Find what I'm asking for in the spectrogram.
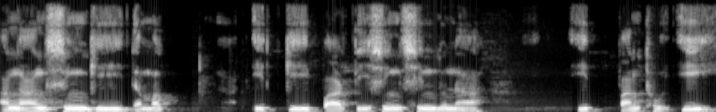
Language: Manipuri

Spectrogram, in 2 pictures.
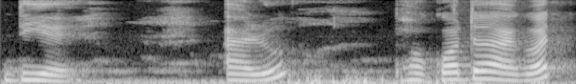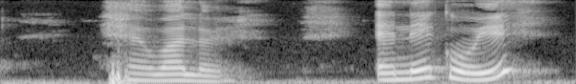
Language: Assamese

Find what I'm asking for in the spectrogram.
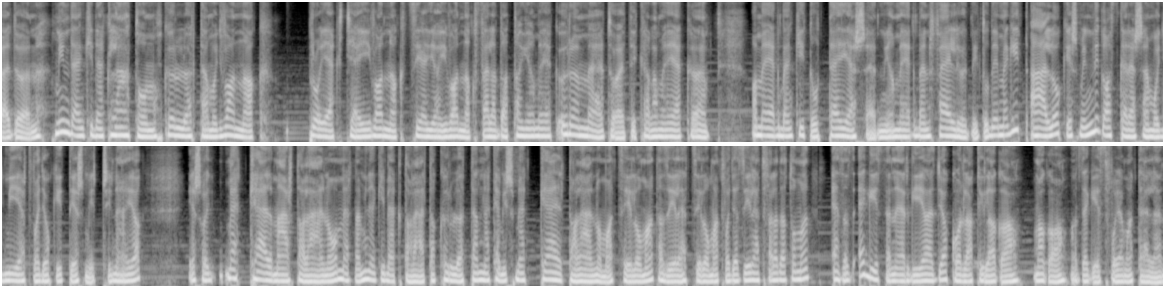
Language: Hungarian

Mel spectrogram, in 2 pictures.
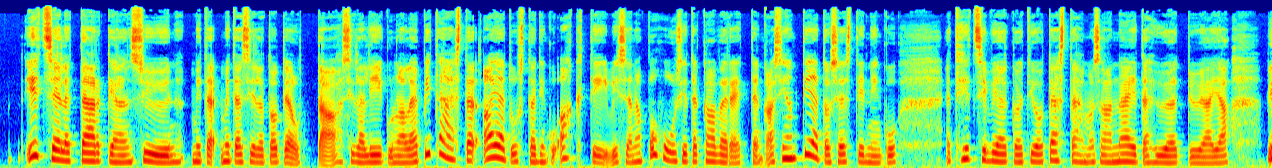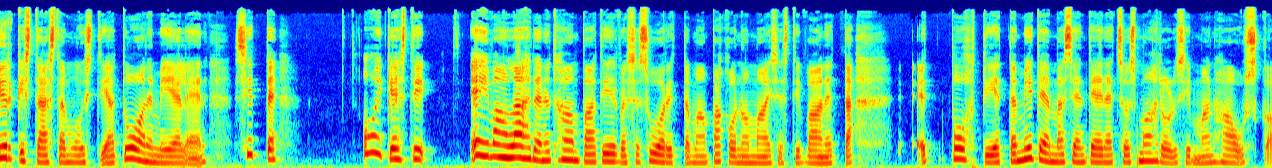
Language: Finnish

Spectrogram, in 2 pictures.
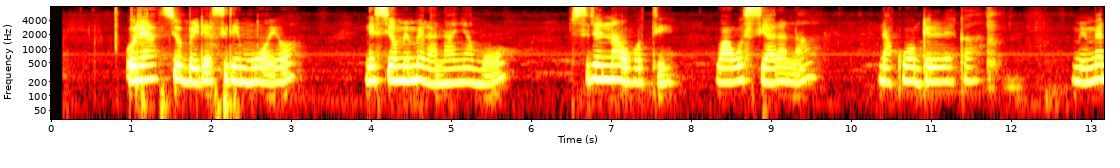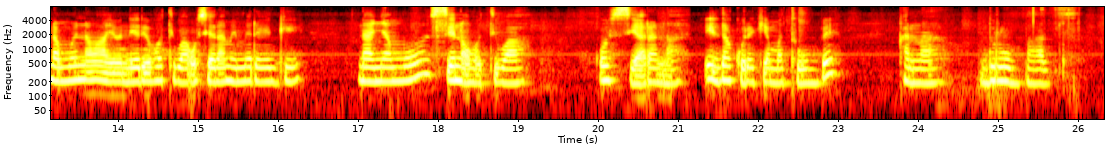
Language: Kikuyu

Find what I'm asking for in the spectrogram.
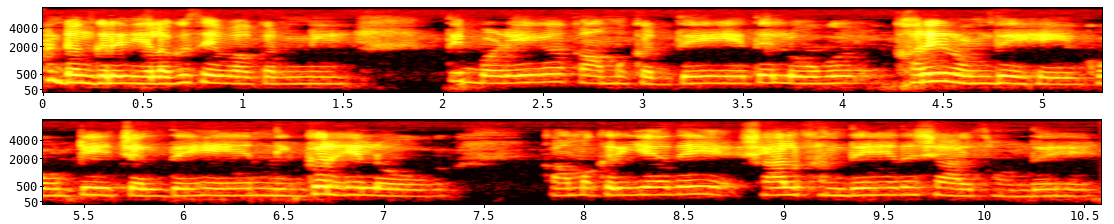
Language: Dogri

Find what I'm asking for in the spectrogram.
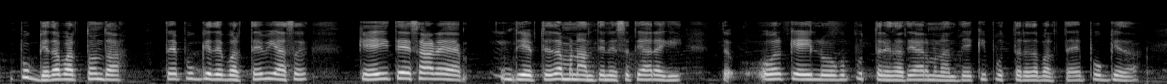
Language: Dogri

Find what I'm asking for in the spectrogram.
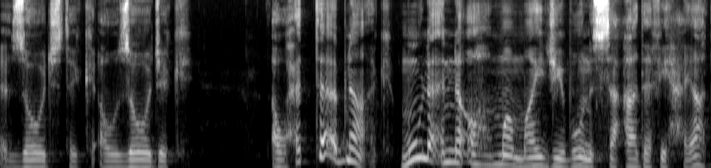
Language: Arabic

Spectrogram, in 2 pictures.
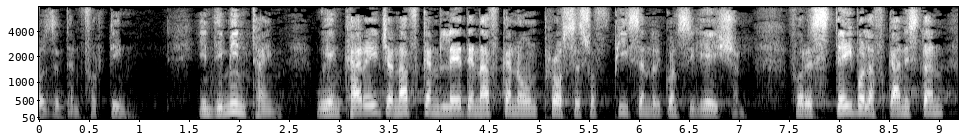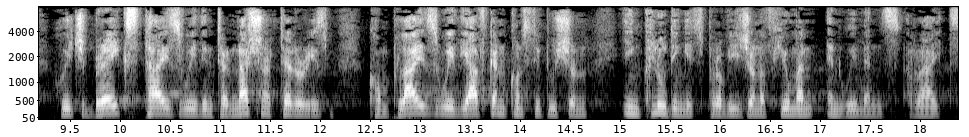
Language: English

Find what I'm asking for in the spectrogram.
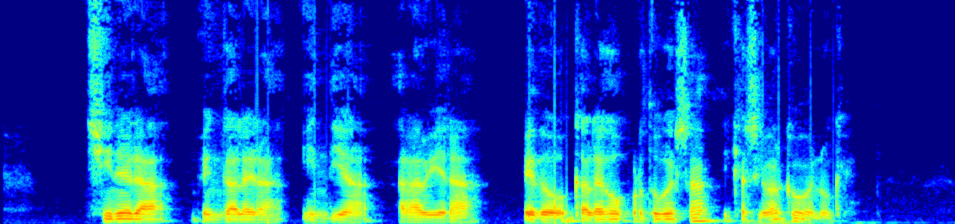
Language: Basque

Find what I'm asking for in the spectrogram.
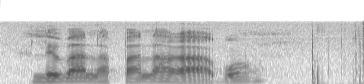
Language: Northern Sotho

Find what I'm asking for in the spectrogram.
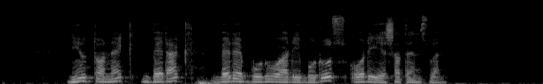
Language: Basque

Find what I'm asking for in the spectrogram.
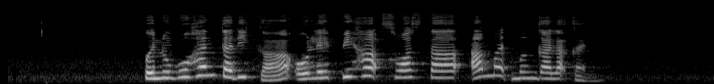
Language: Malay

